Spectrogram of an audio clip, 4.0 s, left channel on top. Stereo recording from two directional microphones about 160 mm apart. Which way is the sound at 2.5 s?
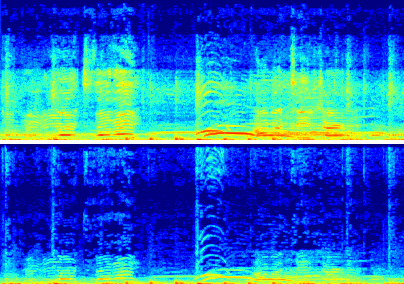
35° left (ahead or behind).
